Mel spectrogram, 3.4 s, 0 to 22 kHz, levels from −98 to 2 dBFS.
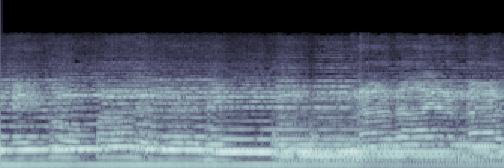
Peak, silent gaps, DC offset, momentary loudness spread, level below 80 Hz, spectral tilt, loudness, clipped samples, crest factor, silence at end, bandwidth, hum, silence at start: -6 dBFS; none; under 0.1%; 2 LU; -30 dBFS; -6.5 dB/octave; -17 LUFS; under 0.1%; 10 dB; 0 s; 9.8 kHz; none; 0 s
